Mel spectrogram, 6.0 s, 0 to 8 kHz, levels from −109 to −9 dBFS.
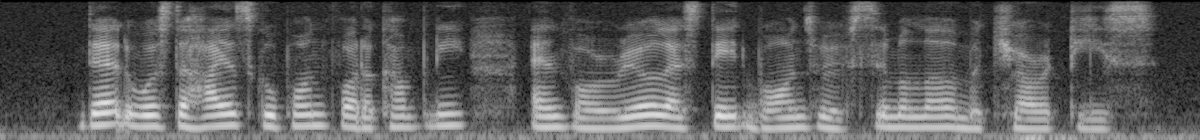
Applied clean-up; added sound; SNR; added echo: none; none; none; none.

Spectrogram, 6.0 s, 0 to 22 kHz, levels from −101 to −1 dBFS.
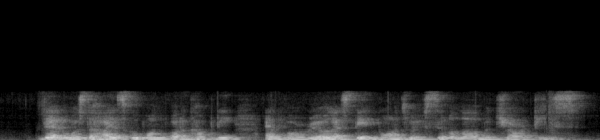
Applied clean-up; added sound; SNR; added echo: neural separator model SepFormer DNS4.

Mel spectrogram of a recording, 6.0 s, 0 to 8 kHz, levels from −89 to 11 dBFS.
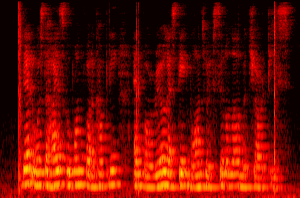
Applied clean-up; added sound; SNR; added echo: none; Fire; 19 dB; reverberation time 0.8 s.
